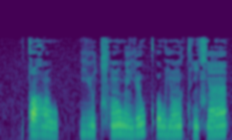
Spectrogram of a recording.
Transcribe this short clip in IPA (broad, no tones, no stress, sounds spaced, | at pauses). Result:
tˤ i ʁ õ w | j y u̯ t͡ɕʰ õ w ẽ j ø w kʼ o w j õ u̯ tʰ ĩ ɕ æ̃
